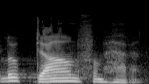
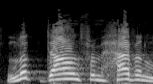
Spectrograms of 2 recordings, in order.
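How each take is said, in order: First: Said in the usual way. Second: Much higher, louder, slow, crying out to heaven; bold pleading prayer. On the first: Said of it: "Let's read that again". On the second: Acted. Preacher voicing the prophet's prayer to God, loud and slow. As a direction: plead with God at full force. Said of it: "Have you ever prayed like that?".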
